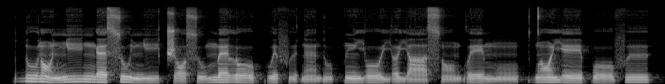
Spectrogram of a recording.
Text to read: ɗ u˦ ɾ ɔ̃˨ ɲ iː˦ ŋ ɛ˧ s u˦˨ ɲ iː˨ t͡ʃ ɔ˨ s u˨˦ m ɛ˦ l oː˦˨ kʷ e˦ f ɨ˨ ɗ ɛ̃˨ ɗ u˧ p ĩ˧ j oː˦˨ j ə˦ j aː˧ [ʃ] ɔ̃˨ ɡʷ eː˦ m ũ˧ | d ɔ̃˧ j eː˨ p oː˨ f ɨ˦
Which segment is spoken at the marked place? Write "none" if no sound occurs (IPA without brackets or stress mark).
s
